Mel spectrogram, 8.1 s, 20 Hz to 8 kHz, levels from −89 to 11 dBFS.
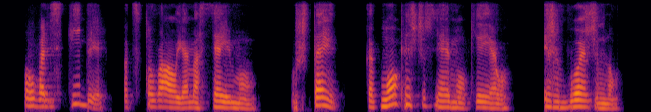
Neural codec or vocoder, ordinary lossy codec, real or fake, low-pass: codec, 16 kHz in and 24 kHz out, 0.6 kbps, FireRedTTS-2 codec; Opus, 24 kbps; fake; 7.2 kHz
